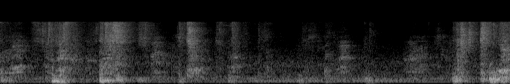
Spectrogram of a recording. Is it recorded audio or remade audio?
recorded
